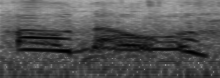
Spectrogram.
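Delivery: high dismayed cry at the bus; oh no, there goes the bus. Real, not acted. Speaker spotting the bus she is missing, high dismayed oh no. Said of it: "It's Mister Bus".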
